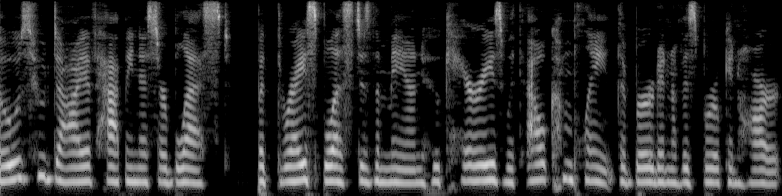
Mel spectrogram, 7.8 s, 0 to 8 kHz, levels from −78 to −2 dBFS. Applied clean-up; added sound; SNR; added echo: classical method Wiener filter.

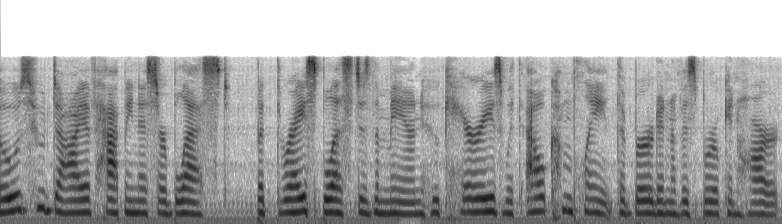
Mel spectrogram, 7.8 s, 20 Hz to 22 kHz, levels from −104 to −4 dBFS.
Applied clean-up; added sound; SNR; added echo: none; Engine; 19 dB; none.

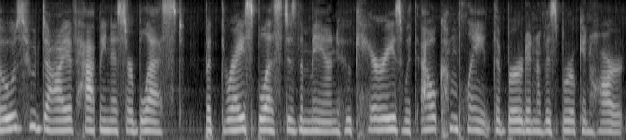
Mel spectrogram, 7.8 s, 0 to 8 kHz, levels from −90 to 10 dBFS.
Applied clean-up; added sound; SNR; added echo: neural separator model SepFormer DNS4.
